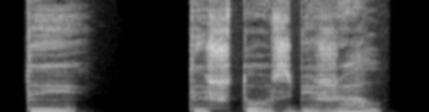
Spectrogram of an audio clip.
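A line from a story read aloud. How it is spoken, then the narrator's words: Quiet question. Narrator (Russian): спросила тихо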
